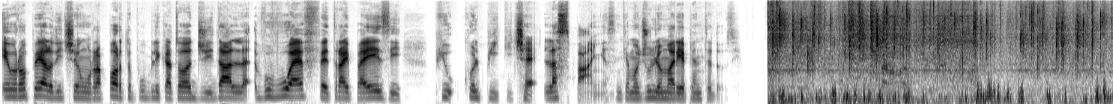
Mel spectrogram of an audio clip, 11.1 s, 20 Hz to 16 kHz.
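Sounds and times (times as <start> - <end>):
speech: 0.0 - 8.5
rushing wind-like noise: 7.7 - 11.1
wildfire burning: 7.7 - 11.1.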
